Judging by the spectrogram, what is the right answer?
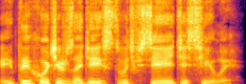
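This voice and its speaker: A cautious orc great khan speaks in a low, measured grumble with quiet authority, as a male narrator puts him on. The storybook reading varies its pitch with life and sits dry and close. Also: very animated, no room sound, natural voice. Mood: commanding. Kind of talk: audiobook character reading.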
